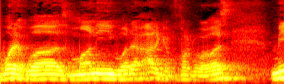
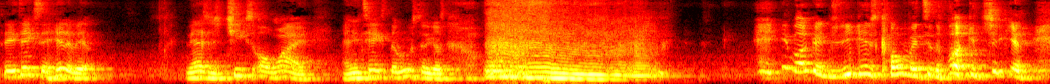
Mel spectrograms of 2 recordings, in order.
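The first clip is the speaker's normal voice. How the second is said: ordinary talk, nothing marked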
